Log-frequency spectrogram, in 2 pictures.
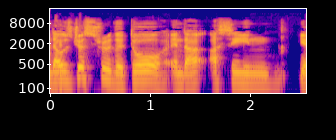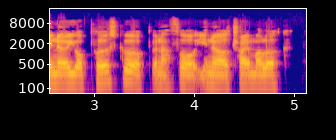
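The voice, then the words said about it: Northern English accent. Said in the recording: “I have an English Northern accent”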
